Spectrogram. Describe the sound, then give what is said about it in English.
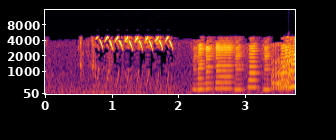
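A bird chirps in a quick series of bright, repeated high notes, followed by a lower, warbling run of calls, with no one talking. “Caillou was startled and excited to hear the bird chirp.”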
